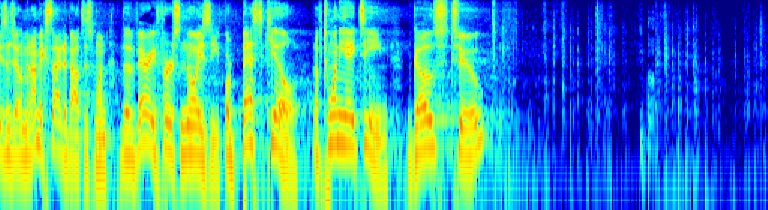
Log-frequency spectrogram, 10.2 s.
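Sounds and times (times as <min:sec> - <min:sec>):
speech: 0:00.0 - 0:06.7
paper envelope being torn open at an awards-show announcement: 0:06.6 - 0:10.2.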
